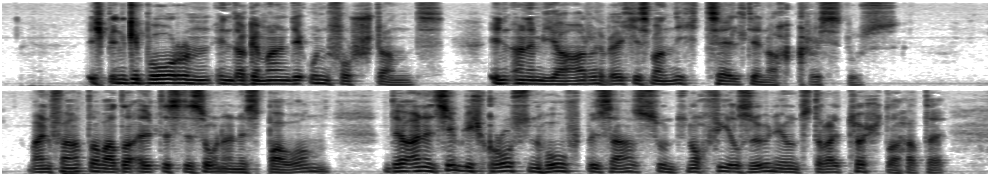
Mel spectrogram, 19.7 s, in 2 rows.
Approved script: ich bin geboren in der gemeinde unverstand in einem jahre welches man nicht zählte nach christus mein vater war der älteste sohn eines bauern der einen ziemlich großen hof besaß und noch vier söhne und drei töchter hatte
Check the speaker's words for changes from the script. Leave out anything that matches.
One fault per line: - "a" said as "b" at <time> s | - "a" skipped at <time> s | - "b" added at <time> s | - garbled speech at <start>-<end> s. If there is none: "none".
none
